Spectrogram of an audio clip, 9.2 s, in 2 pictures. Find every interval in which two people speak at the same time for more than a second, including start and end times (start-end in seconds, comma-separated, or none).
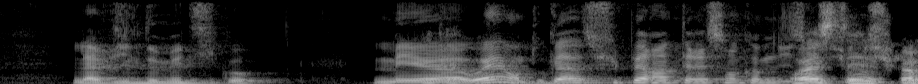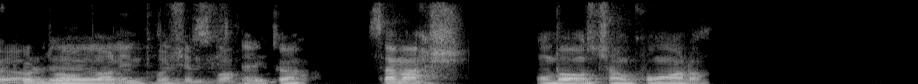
3.9-6.0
